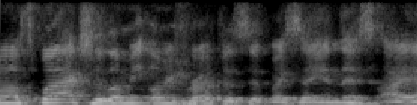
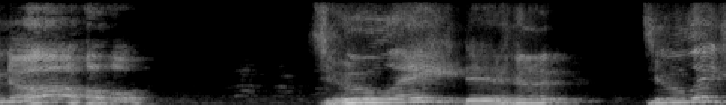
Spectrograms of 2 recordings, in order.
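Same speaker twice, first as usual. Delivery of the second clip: mock protest; 7 semitones higher, 4 dB louder, much slower than usual. Acts out protest to haircutter.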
